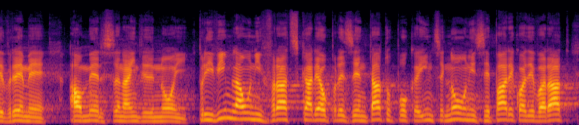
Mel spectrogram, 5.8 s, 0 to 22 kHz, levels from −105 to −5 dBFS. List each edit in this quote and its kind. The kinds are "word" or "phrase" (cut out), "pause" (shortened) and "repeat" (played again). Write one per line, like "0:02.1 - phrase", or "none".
0:01.9 - pause
0:04.5 - word

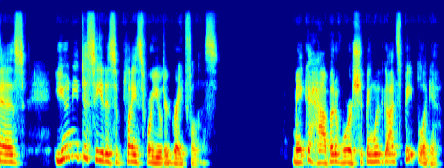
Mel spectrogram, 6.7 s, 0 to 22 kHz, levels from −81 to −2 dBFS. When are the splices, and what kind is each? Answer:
0:02.4 - word

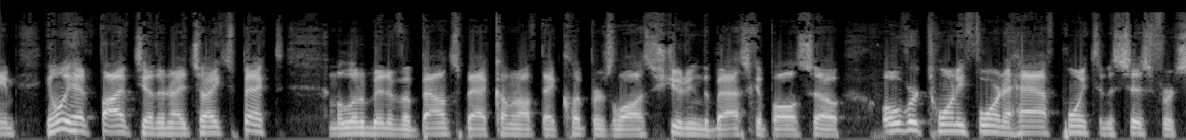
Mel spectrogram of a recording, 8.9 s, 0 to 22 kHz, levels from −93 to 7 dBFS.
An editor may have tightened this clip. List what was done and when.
0:01.0 - word
0:02.5 - word

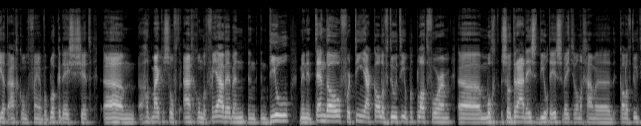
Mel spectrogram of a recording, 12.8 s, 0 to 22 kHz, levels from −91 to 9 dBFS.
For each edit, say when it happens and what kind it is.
0:01.9 - pause
0:04.9 - word
0:05.9 - pause
0:09.1 - pause
0:10.0 - word
0:10.9 - word

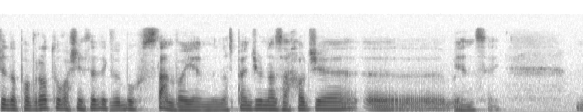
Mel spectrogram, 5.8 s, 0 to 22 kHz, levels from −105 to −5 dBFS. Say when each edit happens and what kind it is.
0:01.1 - word
0:02.3 - word
0:04.5 - phrase

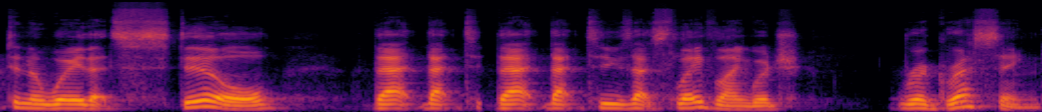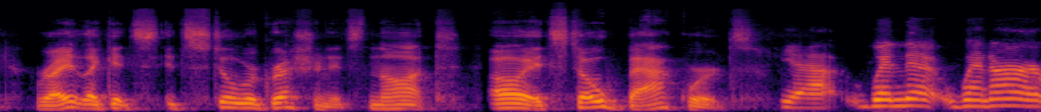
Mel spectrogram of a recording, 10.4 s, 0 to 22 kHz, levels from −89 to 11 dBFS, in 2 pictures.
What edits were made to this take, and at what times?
0:02.4 - repeat
0:05.3 - pause
0:07.6 - pause
0:08.1 - word

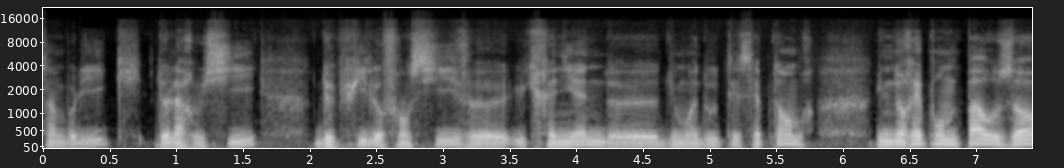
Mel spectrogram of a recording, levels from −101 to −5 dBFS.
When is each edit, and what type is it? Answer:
none

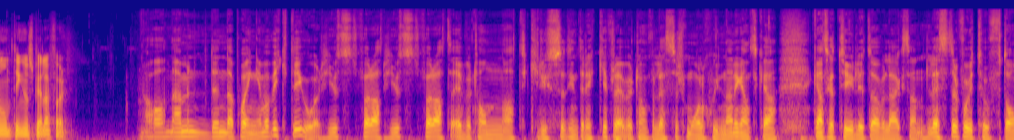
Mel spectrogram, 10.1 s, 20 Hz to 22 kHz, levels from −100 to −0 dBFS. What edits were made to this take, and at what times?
0:03.8 - repeat

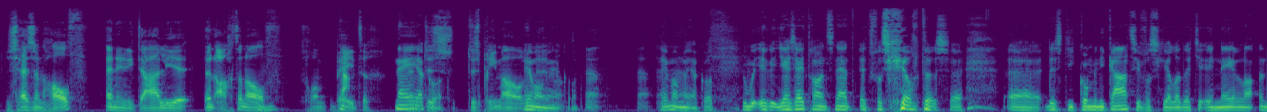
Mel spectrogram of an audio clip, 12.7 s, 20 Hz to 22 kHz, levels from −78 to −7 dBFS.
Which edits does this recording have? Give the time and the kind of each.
0:00.9 - pause
0:01.9 - pause
0:02.9 - pause

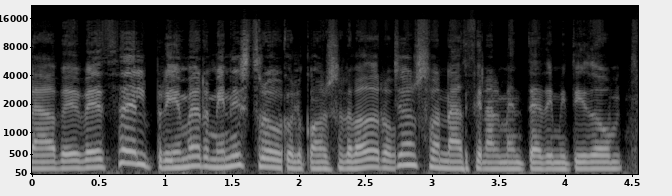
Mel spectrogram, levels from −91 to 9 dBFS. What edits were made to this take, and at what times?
0:01.9 - word
0:02.7 - word
0:03.3 - word

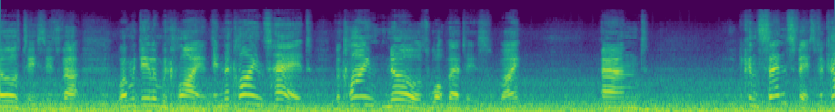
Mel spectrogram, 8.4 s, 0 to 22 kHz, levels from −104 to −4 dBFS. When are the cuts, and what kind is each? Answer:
0:02.1 - word
0:04.6 - word
0:07.4 - word

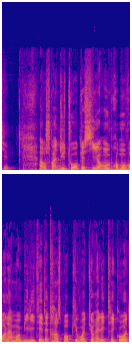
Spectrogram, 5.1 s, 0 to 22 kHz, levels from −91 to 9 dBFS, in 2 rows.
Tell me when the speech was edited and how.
0:01.0 - word
0:01.5 - word
0:02.2 - word
0:03.4 - word
0:03.9 - word

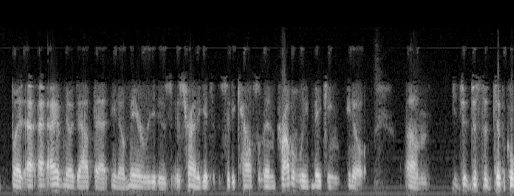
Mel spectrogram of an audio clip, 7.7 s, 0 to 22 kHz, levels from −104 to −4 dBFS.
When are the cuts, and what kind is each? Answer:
none

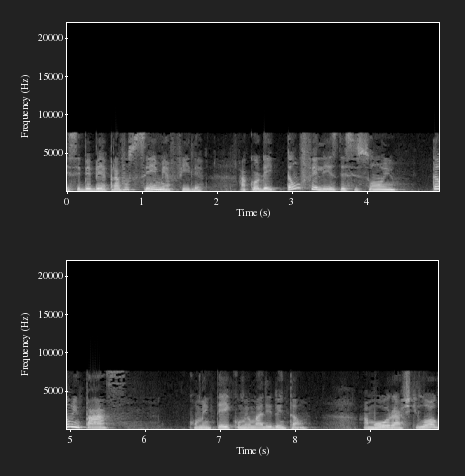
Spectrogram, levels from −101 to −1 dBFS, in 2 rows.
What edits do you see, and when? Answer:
none

